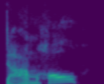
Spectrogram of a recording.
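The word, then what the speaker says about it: Domhnall: I believe it's Dom Hall. Dom Hall, I want to say. Yes, a Dom Hall. It's D O M H N A L L O'Neill.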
